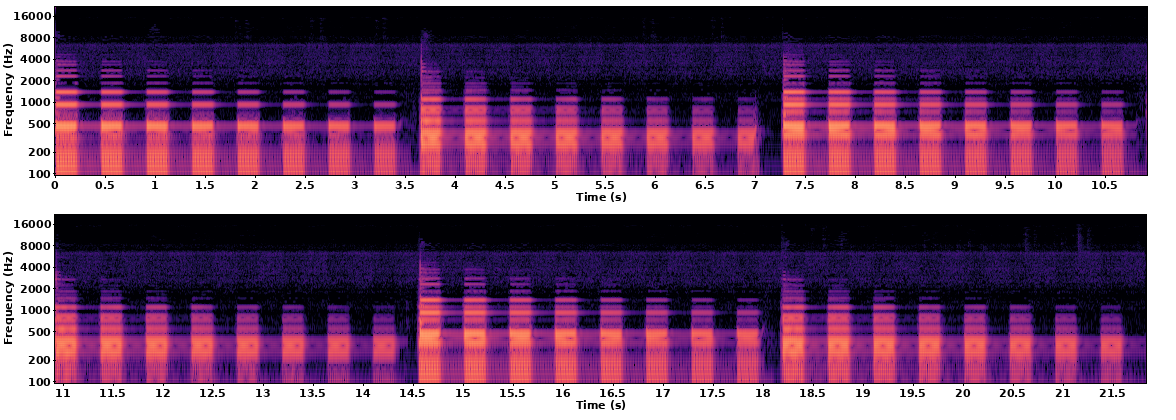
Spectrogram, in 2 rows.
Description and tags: Some Rhodes chords though a crappy tremolo pedal. Approximately 66BPM. Use only as directed.
chords, loop, piano, rhodes, tremolo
